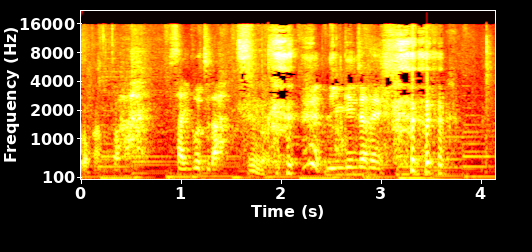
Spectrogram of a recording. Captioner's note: laughs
